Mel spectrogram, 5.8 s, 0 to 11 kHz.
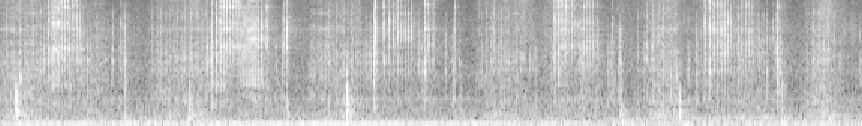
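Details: Yamaha R6 engine with irregular light clacks and rattles over a steady low hum; the noise stops when the clutch basket is removed, pointing to clutch basket knocking.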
